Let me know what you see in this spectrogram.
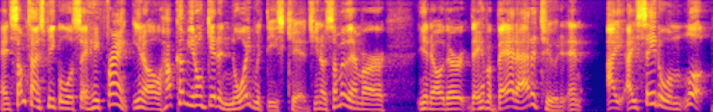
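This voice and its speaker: In a New Jersey accent, a man talks at a fairly quick pace and high pitch. His loudness stays very even while his pitch swings very widely. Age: 60s. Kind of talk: podcast interview.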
